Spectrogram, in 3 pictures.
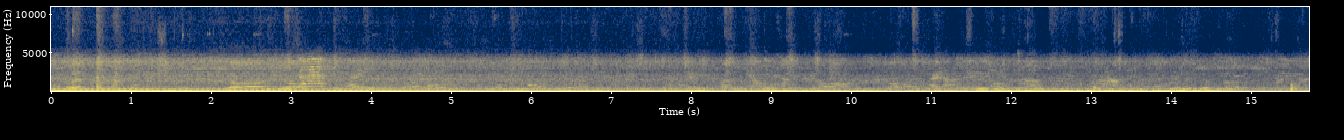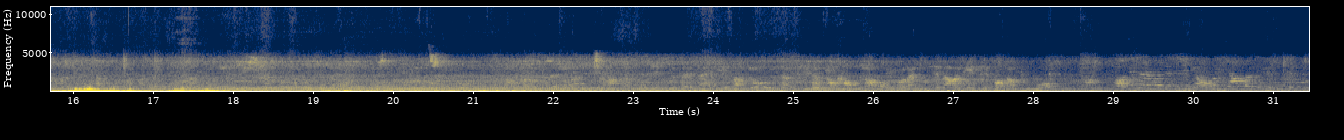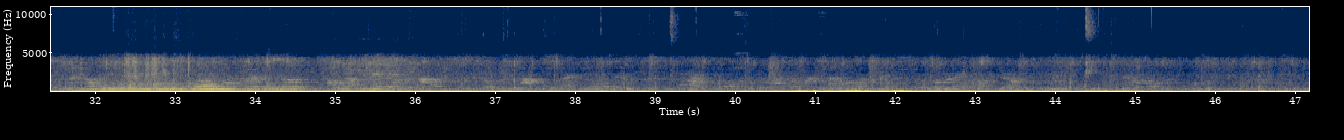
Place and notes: Jinsha Township, Kinmen County - Walking in the alley
Walking in the alley, Traffic Sound, Small towns
福建省, Mainland - Taiwan Border, 3 November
